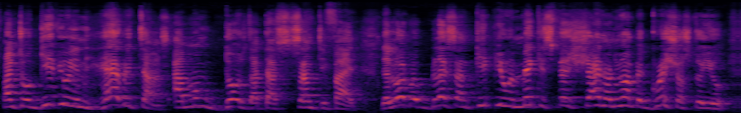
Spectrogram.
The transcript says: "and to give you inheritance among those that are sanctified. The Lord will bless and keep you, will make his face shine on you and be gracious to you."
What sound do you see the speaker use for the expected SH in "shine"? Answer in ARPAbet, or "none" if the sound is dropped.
SH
